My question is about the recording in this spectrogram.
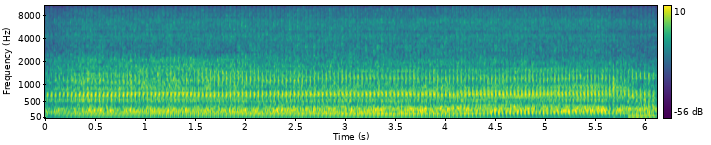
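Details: Riding mower single-cylinder engine after freeing a stuck carburetor float and fitting a new battery, fresh oil and filters: steady even buzz with no stumbling; runs healthy.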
